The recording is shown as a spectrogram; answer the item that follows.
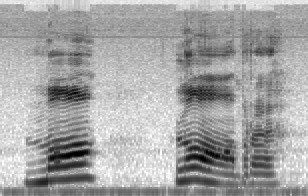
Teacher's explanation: Notice there is no nasal consonant. The N or the M do not come in. Those are subsumed by the palatalized quality of the vowel. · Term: Closed O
